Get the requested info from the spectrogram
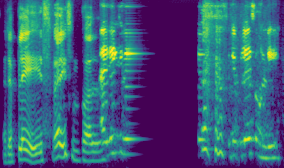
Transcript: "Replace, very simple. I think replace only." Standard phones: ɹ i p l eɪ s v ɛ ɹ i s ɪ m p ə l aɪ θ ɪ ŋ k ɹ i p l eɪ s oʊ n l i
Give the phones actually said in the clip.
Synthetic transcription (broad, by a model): ɹ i p l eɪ s v ɛ ɹ i s ɪ m p ə l aɪ t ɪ ŋ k ɹ i p l eɪ s oʊ n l i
